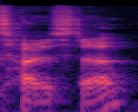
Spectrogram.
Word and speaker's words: Towcester: Because I went to a public school first in a town called Toaster, which was really great. It's spelled Towcester, like you know, like Leicester.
